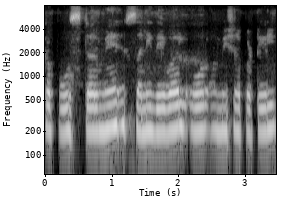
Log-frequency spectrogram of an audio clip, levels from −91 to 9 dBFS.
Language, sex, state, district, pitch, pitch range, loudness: Hindi, female, Chhattisgarh, Korba, 200 Hz, 195-210 Hz, -14 LUFS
